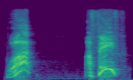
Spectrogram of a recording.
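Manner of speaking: shocked high yelp of alarm; surprised. Acted. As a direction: blurt it out, stunned and loud. Learns of a thief.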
